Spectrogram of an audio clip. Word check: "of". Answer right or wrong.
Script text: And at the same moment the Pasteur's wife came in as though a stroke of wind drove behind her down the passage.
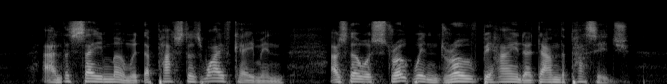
wrong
